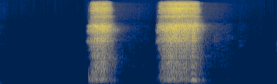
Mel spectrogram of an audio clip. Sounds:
Sniff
